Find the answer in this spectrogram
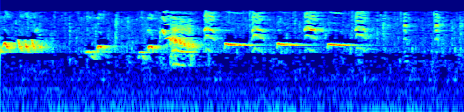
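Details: Aceh-type white-rumped shama pouring out quick warbled notes, then a run of short, clear whistles repeated at roughly half-second intervals, each flat or gently rising, over faint background hum.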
